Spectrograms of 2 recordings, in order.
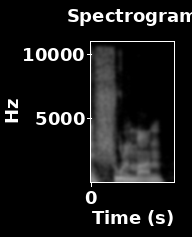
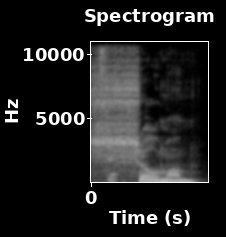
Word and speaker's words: Sulman: Is it a sh or is this a s? Staalduinen A s. Sulman. Yeah. Okay. So the other guy gave me a sh sound.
